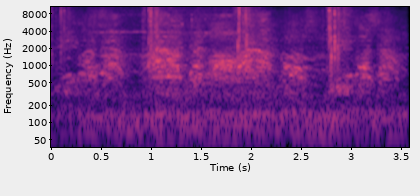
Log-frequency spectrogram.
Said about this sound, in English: People were yelling things like, I don't want my headscarf, and, you know, they want death to the rulers there.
